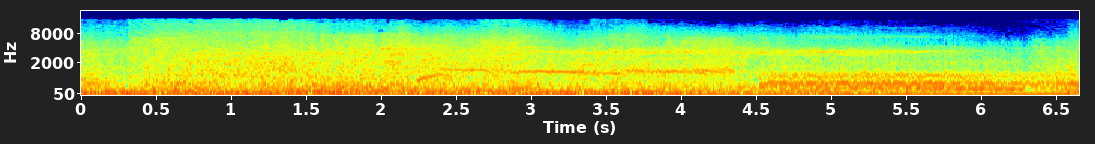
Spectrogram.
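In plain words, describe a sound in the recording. Heavy explosions rumble and boom.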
